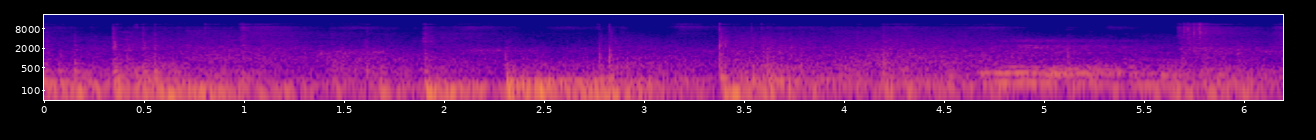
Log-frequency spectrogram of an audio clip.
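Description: Indistinct, low murmur of voices with a few light knocks and handling thumps.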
